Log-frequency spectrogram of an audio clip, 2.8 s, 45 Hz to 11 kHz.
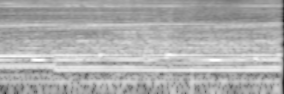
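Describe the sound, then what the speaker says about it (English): An RC F9F Panther model jet climbing after takeoff, a steady whining turbine tone holding a constant pitch with a small step down, heard at moderate distance without voices. "Plane going up."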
